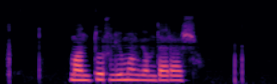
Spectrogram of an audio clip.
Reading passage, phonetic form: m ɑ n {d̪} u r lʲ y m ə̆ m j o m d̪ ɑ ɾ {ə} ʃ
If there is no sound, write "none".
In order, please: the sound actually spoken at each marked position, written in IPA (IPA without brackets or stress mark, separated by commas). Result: t̪, ɑ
